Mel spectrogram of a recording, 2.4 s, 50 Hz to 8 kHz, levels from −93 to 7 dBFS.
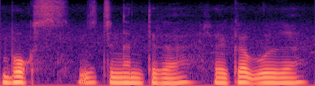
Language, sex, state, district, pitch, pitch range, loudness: Wancho, male, Arunachal Pradesh, Longding, 130 Hz, 130-140 Hz, -17 LUFS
